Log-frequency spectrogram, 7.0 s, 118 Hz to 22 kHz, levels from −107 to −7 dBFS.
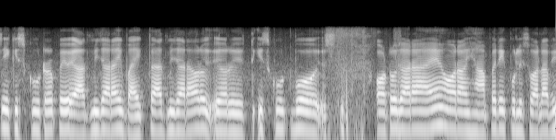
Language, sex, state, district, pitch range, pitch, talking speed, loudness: Hindi, female, Bihar, West Champaran, 165-180 Hz, 170 Hz, 285 wpm, -16 LUFS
